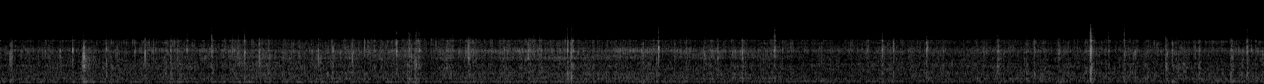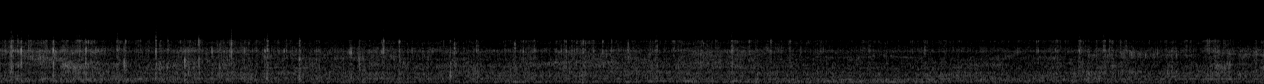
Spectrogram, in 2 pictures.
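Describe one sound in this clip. Model train wheels click over rail joints.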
